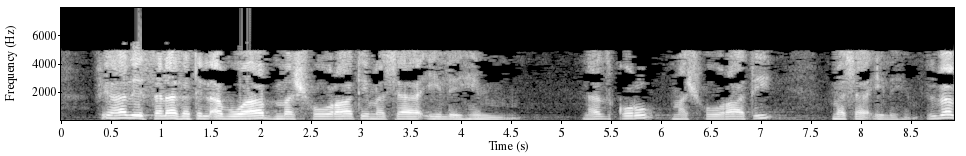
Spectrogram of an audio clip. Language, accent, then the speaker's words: Arabic; Egypt; نحن أدركنا العملة في بلادنا مصر لما كانت من النحاس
